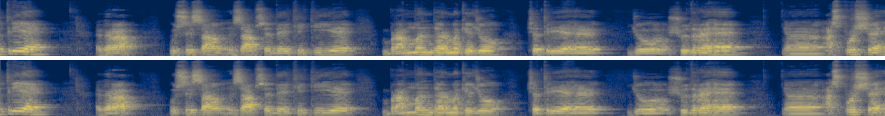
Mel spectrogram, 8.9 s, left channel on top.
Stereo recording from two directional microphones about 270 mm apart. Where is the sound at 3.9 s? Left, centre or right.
Centre.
